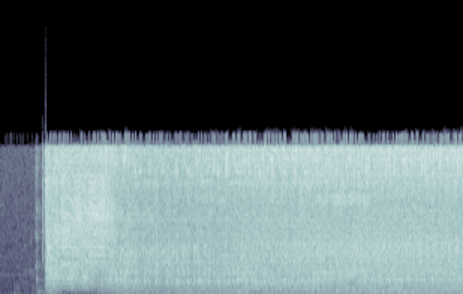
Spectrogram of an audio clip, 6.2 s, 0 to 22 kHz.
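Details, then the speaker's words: 2011 Ford Fiesta after new spark plugs and wires: starts with a slight stumble from dry new plugs, then settles into a steady, even, smooth idle with no misses; normal idle. "Once everything got wet, everything balanced out. It's nice and smooth."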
